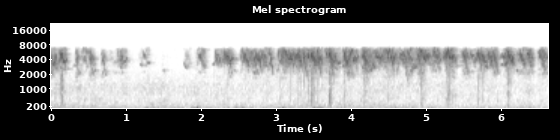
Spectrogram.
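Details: Garden sparrows at an evening feeding on 18 July, wind strengthening; dense chorus of harsh, overlapping chirps, sparse at first then nearly continuous after two seconds, light background rumble.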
